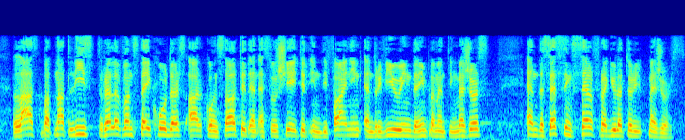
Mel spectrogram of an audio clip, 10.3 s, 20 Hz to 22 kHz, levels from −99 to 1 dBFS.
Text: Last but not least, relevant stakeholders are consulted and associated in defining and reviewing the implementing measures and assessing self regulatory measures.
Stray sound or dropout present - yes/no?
no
